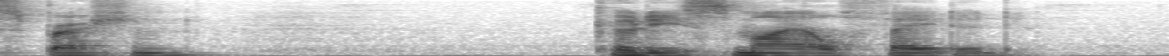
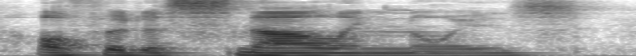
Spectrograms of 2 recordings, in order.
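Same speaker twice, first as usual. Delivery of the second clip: ordinary delivery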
